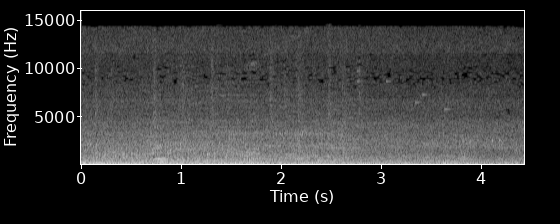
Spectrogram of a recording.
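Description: Road traffic passing close by: vehicles driving past with a steady low engine hum.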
